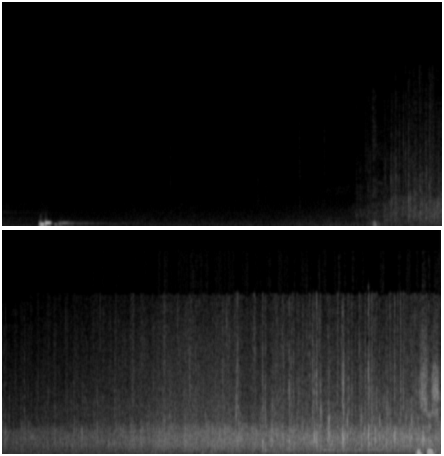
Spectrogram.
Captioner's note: applause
